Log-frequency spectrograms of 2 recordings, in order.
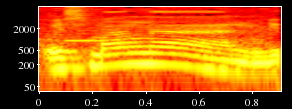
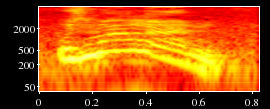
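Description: First: It is said gently and softly. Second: It is said loudly with a pressed, forceful push. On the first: "kalau misalnya bahasa Jawa" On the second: "Dia teriak dia, ada tekan gitu ya"

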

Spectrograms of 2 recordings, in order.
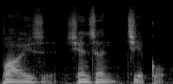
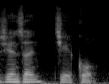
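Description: First: It is said calmly and politely. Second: It is said with irritation in the voice.

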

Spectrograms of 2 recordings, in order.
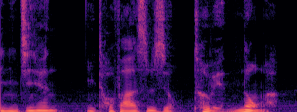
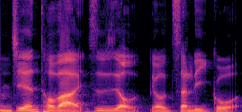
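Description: First: It is said haltingly, in a nervous manner. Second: It is said in a relaxed, easy manner.

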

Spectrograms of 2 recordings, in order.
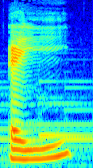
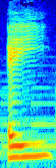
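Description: First: The pitch rises at the end. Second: The pitch stays level throughout.

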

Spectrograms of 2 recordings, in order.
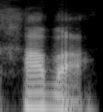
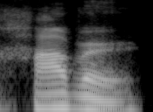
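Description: First: It is said Boston-style, r dropped. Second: It is said with the r sounded.

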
